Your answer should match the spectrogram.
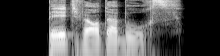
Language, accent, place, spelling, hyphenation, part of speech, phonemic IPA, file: German, Germany, Berlin, Bildwörterbuchs, Bild‧wör‧ter‧buchs, noun, /ˈbɪltˌvœʁtɐbuːxs/, De-Bildwörterbuchs.ogg
- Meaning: genitive singular of Bildwörterbuch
